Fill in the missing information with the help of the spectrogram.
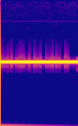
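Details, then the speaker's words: Steady, continuous high-pitched tone from a HeartStart XL+ monitor/defibrillator in manual mode with external paddles, orange shock buttons flashing after charging to selected energy in a demonstration: defibrillator charged and ready, make sure no one is touching the patient. "the orange shock buttons on the paddles flash to indicate that defibrillator is charged make sure no one is touching the patient or anything connected to the patient"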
